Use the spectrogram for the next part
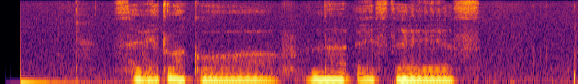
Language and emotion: Russian, neutral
